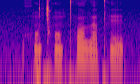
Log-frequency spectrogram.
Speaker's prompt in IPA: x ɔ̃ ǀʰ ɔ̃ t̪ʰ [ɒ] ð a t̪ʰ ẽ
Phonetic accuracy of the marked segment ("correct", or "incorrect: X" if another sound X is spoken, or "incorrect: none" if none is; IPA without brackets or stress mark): correct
